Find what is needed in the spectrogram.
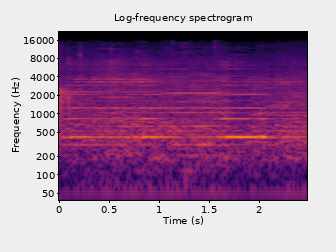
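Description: Steady Carnatic sruti drone held on one pitch with its overtones, faint higher notes sounding over it and a single stroke at the very start.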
